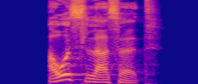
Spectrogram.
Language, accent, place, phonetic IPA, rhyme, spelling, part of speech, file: German, Germany, Berlin, [ˈaʊ̯sˌlasət], -aʊ̯slasət, auslasset, verb, De-auslasset.ogg
- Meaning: second-person plural dependent subjunctive I of auslassen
